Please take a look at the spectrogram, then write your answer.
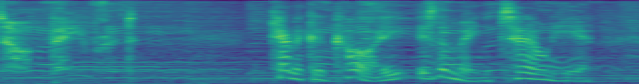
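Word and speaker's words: Kaunakakai: cross I've mayor of Kanaka Kai was written in 1935 and the only reason cockeyed was put into the title was because it rhymes with Kanaka Kai we were lucky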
